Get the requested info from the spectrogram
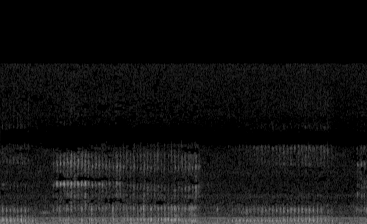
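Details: Mixed-breed domestic cat, an American Shorthair × Chinchilla Golden cross, white, overweight and spayed, purring indoors: a steady, fast, rhythmic rumble, pulsing evenly throughout, with a faint thin high tone in the background.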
